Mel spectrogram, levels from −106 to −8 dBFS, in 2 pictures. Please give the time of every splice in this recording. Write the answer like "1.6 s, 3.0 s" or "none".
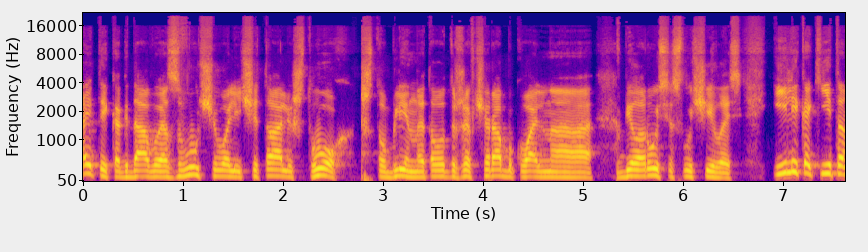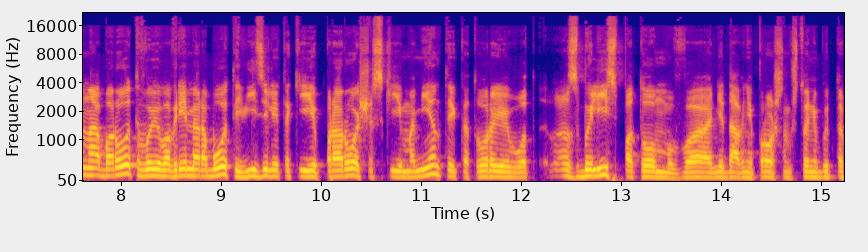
2.8 s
